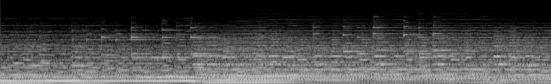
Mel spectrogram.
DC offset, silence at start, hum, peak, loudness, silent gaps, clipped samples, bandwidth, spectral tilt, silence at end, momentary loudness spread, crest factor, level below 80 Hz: under 0.1%; 0 s; none; -4 dBFS; -18 LUFS; none; under 0.1%; 10 kHz; -7.5 dB/octave; 0 s; 4 LU; 12 dB; -32 dBFS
